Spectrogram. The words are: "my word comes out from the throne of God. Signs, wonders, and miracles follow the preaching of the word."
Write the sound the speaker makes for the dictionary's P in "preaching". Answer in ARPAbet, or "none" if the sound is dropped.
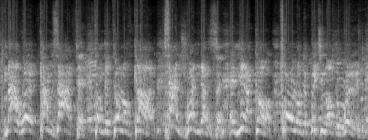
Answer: B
